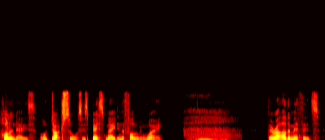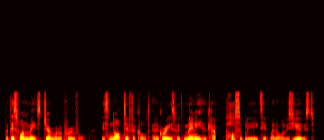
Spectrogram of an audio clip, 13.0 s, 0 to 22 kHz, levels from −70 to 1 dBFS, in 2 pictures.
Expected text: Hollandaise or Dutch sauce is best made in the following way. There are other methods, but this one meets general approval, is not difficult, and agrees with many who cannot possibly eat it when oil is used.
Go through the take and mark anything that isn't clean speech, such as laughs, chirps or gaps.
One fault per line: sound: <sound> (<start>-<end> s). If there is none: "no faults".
sound: sigh (3.6-4.8 s)
sound: dropout (10.8-10.9 s)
